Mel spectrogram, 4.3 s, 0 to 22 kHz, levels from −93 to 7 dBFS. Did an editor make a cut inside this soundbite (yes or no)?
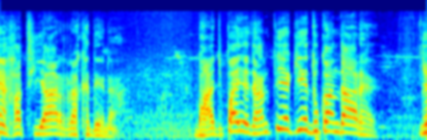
yes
